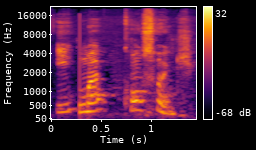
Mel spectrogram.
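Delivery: normal talking voice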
